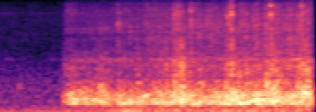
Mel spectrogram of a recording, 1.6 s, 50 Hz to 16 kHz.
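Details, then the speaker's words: Janome-made JF1012 sewing machine, long unused, after repair (burnt part replaced, two missing base rubber pads replaced): spins up into quick even stitching rattle, no knocking or grinding. "다음에 옷감을 넣고 박음질을 해 보도록 하겠습니다."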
